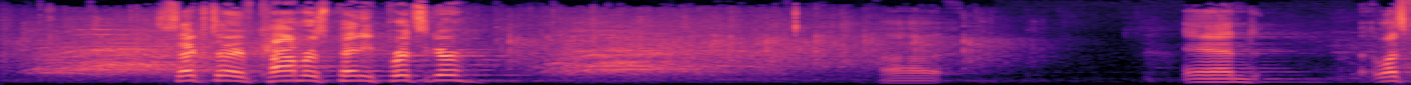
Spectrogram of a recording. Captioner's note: applause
